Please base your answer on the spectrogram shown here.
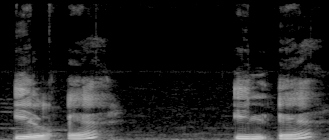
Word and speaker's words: est: He is, il est, notice the difference in the spelling of tu es and il est. The pronunciation of e is the same, but the spelling is not the same.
